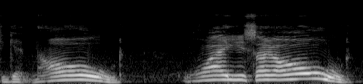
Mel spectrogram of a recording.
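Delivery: slow, drawn-out teasing wail; mock scolding the cat. Real, not acted. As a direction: stretch it out, lamenting at a pet. Teasing the cat about its age.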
